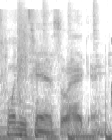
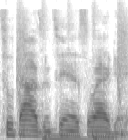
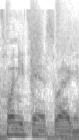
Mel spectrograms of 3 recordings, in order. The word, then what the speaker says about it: 2010swaggin: All right, so a lot of people say it like that, but it's pronounced 2010 swaggin. Oh, dang. A lot of people say it like 2010 swaggin. It's pronounced 2010 swaggin.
